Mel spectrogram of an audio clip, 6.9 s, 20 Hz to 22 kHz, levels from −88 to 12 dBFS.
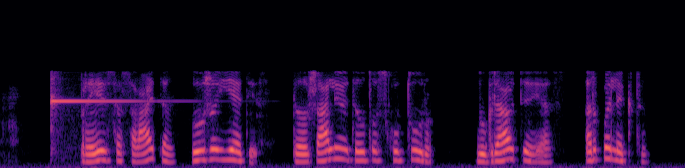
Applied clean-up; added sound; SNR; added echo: neural diffusion model UNIVERSE++.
